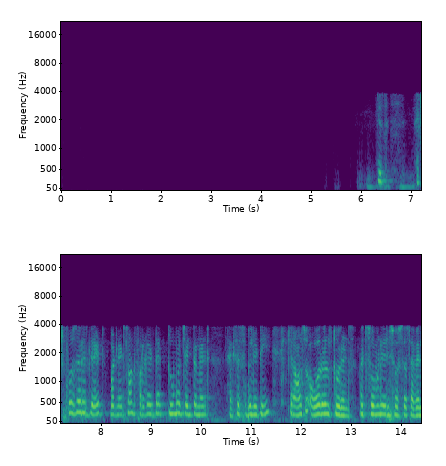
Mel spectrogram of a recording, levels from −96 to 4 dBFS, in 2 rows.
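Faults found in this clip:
iLBC codec, whole clip. Speech band-limited with nothing above 4 kHz; voice clear but rough and slightly synthetic, damage plainly audible. Narrowband VoIP codec coding each 20 ms frame's excitation independently of the previous frame. Coarseness fits the 15.2 kbps mode.

Lost iLBC frames, 1.24–1.26 s and 13.68–13.72 s (latter after "also overwhelm students with"). Brief held, buzzy vowel-like fill, fits one lost 20 ms frame. Decoder concealment repeating the last pitch cycle mixed with noise.

Lost iLBC frames, 7.64–7.70 s (before "great but let's not") and 10.06–10.12 s (between "forget that too much" and "accessibility can also overwhelm"). Longer sustained breathy fill, about 40 ms, fits two consecutive lost frames. Repeated pitch cycle fading. Voice recovers almost immediately because frames are self-contained.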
